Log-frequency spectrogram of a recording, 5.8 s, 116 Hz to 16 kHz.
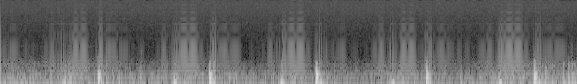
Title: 20 min heartbeat recording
